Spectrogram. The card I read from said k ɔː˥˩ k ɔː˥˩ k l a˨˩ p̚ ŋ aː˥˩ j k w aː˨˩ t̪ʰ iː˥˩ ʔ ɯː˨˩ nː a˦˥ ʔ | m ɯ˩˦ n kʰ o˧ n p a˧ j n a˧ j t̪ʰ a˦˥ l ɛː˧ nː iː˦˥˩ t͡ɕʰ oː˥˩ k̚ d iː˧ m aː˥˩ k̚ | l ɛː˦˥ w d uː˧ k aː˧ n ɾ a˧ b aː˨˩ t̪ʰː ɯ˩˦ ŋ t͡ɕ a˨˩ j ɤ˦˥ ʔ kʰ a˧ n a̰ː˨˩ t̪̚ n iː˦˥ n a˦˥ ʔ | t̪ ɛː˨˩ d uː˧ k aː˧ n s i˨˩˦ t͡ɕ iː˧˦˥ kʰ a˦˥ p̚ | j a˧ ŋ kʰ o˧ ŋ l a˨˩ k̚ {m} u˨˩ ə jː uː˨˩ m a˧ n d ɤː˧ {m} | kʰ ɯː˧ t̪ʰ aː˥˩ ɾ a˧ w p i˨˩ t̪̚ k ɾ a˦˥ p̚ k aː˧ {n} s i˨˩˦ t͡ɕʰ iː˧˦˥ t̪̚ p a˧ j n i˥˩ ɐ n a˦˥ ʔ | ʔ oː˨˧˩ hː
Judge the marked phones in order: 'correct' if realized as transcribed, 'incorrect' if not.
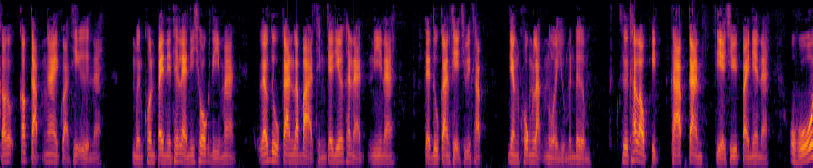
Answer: incorrect: n, correct, correct

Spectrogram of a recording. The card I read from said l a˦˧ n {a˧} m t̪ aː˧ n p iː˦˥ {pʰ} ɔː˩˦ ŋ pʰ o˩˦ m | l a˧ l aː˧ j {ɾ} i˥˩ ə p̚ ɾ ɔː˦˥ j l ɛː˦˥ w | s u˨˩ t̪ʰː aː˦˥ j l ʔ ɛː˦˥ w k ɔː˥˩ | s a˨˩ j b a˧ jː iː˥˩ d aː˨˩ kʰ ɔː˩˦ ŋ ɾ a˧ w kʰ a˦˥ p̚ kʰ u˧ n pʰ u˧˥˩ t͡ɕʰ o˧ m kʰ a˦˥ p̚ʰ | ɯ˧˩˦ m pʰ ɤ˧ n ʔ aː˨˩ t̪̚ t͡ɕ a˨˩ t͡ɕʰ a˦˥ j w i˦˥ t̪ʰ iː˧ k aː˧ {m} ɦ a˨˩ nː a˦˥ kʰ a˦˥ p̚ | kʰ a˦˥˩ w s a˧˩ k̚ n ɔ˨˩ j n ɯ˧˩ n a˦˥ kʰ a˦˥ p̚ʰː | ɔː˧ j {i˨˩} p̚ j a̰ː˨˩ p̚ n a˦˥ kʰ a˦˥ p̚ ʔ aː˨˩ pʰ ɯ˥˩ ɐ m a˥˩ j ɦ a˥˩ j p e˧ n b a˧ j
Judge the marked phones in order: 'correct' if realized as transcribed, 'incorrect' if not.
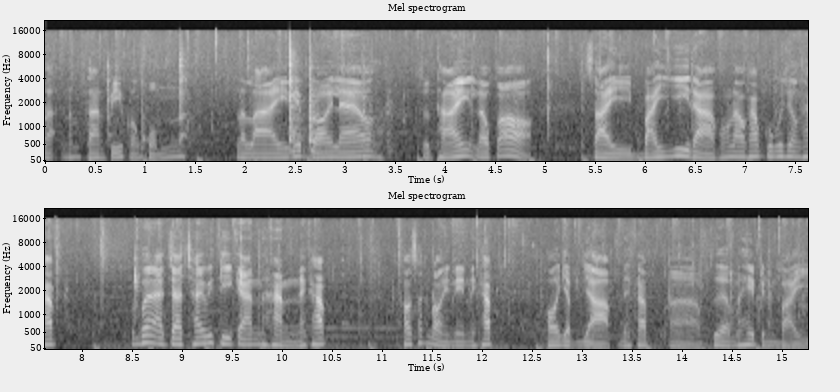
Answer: incorrect: a˦˥, incorrect: kʰ, correct, incorrect: n, incorrect: a˨˩

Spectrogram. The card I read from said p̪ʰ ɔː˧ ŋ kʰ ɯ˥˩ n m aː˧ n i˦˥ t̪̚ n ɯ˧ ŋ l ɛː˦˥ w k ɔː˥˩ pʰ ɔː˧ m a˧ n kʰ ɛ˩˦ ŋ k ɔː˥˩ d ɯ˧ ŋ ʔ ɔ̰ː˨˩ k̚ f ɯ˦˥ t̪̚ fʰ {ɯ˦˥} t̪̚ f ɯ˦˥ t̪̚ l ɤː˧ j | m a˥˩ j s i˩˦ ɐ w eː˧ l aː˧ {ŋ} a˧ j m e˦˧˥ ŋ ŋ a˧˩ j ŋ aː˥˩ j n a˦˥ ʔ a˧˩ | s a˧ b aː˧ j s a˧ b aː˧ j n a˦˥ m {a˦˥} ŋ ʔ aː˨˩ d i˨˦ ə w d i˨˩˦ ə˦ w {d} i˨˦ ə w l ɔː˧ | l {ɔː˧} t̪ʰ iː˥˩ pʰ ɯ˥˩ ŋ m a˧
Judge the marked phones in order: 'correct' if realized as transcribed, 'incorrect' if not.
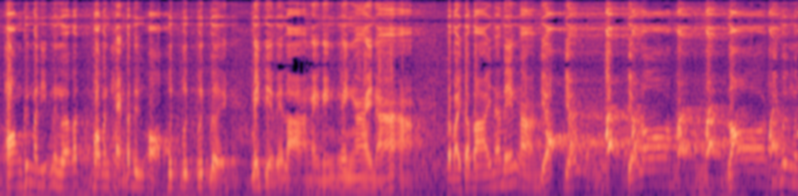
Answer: correct, correct, incorrect: e˦˥, correct, correct

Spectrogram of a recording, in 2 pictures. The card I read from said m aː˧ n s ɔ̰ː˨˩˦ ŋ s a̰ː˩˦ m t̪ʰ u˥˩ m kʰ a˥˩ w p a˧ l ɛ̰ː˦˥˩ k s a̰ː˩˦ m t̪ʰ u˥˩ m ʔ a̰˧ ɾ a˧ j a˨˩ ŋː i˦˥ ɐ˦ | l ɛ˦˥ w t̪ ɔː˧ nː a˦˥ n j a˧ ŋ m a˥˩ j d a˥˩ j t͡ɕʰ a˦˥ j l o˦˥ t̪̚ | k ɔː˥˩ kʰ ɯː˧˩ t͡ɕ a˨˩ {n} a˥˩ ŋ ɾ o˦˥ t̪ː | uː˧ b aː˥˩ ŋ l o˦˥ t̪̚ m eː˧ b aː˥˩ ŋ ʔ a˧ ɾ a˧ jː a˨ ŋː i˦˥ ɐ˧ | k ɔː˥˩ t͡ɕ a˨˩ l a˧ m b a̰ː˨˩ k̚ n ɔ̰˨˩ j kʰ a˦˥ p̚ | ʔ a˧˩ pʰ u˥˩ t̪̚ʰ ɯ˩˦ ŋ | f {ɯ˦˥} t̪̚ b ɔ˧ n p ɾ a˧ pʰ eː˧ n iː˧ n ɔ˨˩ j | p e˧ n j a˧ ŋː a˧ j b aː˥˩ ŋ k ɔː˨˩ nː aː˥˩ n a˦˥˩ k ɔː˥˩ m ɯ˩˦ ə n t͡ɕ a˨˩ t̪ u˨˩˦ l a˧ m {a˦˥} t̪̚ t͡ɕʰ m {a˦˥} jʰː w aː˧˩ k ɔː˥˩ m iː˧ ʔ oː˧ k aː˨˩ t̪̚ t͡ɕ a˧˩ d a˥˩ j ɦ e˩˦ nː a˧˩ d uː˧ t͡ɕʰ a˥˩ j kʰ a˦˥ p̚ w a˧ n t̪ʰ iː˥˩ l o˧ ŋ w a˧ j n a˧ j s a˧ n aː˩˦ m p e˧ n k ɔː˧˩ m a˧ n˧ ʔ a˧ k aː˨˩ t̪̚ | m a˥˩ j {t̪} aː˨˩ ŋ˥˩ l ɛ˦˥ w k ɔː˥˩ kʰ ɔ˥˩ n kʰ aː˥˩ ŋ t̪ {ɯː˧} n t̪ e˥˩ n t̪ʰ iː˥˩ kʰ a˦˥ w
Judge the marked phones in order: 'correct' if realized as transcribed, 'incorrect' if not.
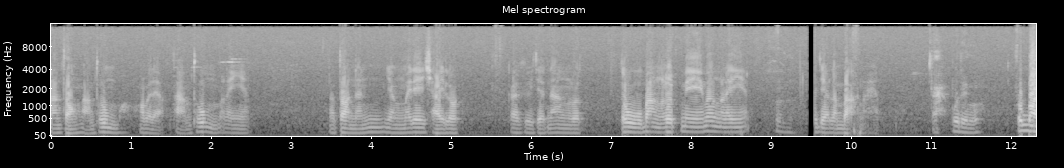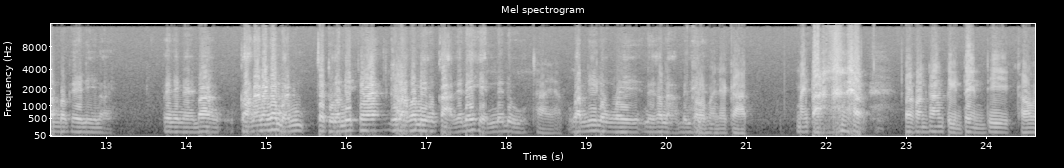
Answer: correct, incorrect: u˦˥, incorrect: i˦˥, correct, correct, incorrect: ɯː˨˩

